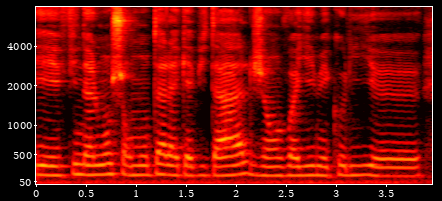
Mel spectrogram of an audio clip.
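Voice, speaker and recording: Her pitch sits very deep and low, and the woman's tone is dark and mellow. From France. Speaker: entrepreneur, business manager. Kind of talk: podcast interview. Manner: hesitant, many fillers.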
